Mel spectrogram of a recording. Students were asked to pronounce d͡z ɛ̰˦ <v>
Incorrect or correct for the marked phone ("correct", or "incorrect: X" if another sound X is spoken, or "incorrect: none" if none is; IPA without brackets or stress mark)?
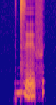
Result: incorrect: f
